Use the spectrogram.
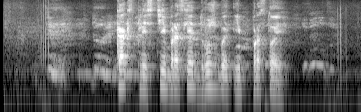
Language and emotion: Russian, neutral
